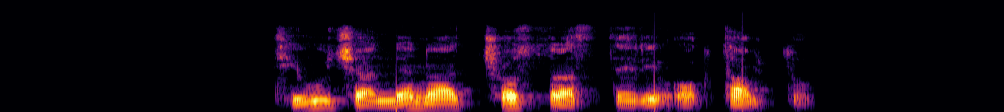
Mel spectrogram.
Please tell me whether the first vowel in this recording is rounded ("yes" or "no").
no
